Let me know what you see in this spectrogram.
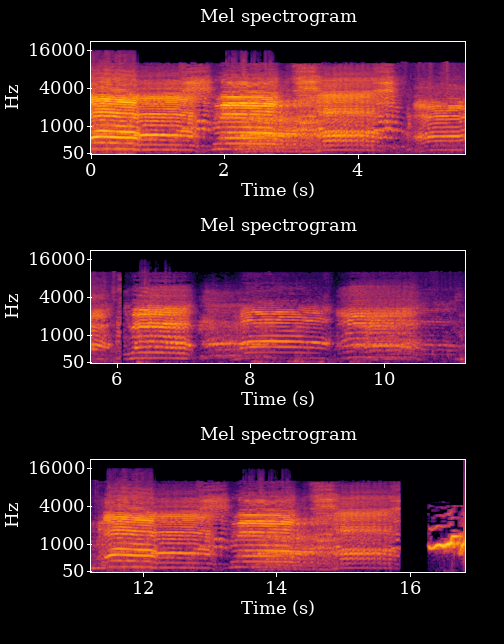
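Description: Sheep bleating: a run of about eight long, wavering bleats, one after another with short gaps.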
